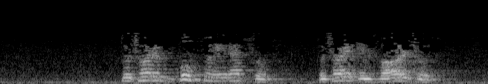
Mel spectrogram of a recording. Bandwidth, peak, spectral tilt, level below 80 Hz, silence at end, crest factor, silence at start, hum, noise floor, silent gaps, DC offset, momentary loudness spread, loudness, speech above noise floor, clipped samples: 4.5 kHz; -8 dBFS; -7.5 dB/octave; -50 dBFS; 0.05 s; 16 dB; 0 s; none; -46 dBFS; none; under 0.1%; 9 LU; -24 LUFS; 24 dB; under 0.1%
